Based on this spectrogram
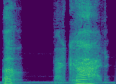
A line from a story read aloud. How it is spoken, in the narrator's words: I whispered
